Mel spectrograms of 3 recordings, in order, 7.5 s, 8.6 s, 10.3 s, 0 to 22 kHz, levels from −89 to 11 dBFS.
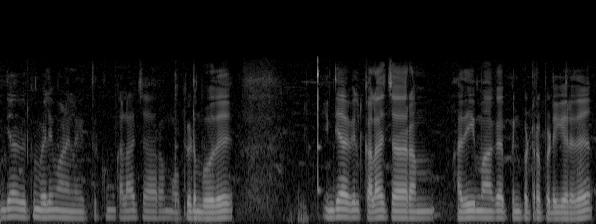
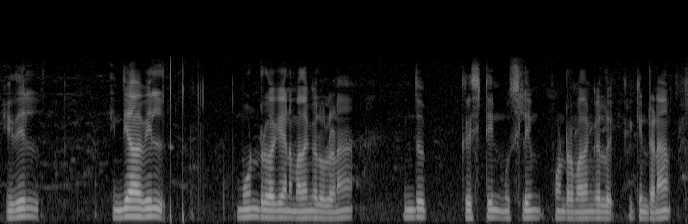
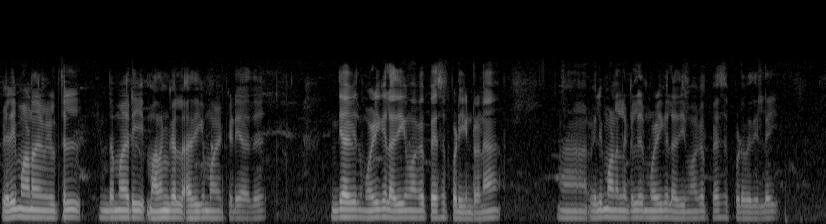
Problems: low volume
